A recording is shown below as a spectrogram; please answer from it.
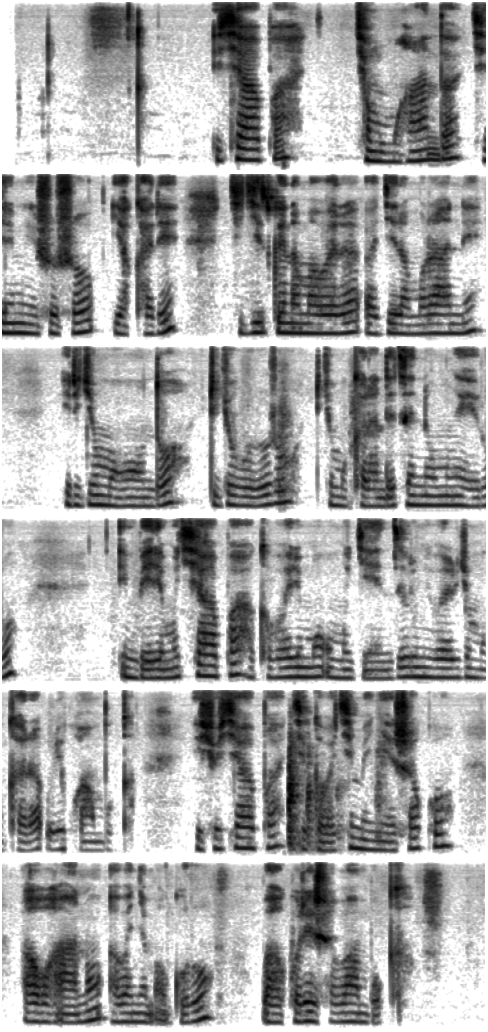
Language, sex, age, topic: Kinyarwanda, male, 36-49, government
